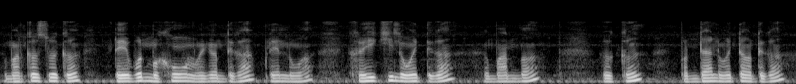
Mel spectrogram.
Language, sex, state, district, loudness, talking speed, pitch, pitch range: Wancho, male, Arunachal Pradesh, Longding, -16 LUFS, 175 wpm, 145 Hz, 140-160 Hz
